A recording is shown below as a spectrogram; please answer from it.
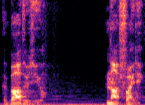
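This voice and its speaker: An actor playing a big, stoic, world-weary fighter in a video game cutscene, dry and terse. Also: male voice, on the low side, a little slow, soft background music, natural voice. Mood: weary, grave.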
